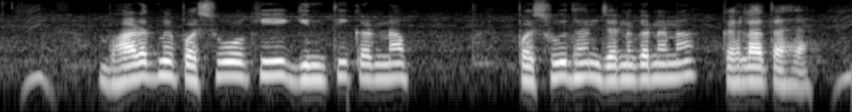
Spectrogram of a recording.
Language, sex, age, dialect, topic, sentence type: Hindi, male, 36-40, Awadhi Bundeli, agriculture, statement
